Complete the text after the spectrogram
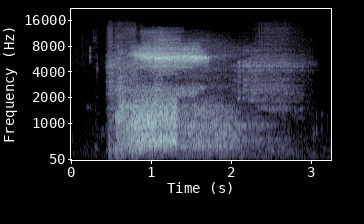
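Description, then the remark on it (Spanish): A single long, deep, breathy exhale during a breathing exercise, after an inhale and a held breath, lasting nearly three seconds and slowly fading out, with no talking over it. “Uno, dos, tres, inhala. Sostén, sostén la respiración, exhala.”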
